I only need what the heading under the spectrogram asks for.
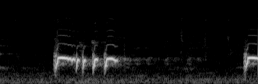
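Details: Local zebra dove, a frequent singer, used as a lure for trapping doves and to provoke others to answer: a cooing phrase of four quick pulsed notes at mid pitch, then a pause before another phrase begins.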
